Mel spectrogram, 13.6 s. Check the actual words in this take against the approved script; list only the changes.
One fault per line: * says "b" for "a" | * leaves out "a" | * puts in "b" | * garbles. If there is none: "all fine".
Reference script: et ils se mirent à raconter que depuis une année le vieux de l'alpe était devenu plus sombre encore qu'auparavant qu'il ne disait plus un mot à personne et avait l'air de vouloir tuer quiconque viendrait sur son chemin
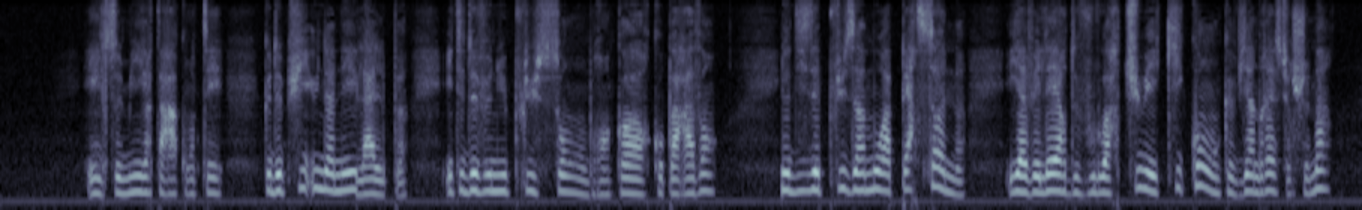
* leaves out "le vieux de"
* leaves out "qu'il"
* leaves out "son"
